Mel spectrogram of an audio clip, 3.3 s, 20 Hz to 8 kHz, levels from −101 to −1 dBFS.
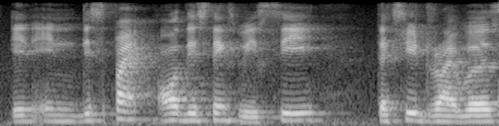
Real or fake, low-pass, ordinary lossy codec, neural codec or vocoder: real; 7.2 kHz; none; none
